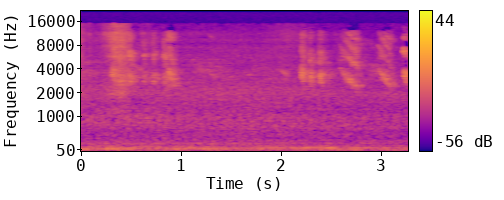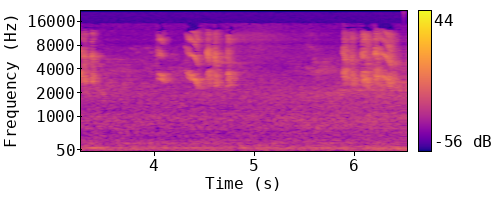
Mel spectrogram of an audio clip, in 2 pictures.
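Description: Small birds chirping in quick runs of short, high, falling notes, over a steady low rumble.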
